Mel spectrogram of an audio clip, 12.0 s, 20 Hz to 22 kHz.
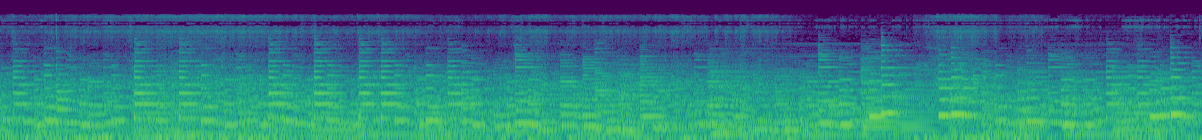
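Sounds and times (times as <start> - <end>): piano held notes: 0.0 - 12.0.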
